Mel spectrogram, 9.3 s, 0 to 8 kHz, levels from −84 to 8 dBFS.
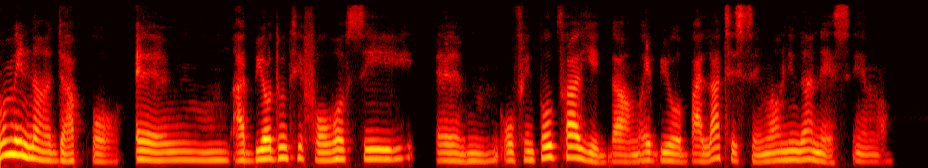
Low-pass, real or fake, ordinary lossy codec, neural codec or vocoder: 7.2 kHz; fake; none; codec, 16 kHz in and 24 kHz out, 0.6 kbps, FocalCodec, streaming, 4096 codes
